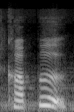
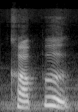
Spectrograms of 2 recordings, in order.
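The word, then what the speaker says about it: kapı: gate is couple but in Turkish kapu kapu like um that sound at the end is eye letter without the point above it so kappu is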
